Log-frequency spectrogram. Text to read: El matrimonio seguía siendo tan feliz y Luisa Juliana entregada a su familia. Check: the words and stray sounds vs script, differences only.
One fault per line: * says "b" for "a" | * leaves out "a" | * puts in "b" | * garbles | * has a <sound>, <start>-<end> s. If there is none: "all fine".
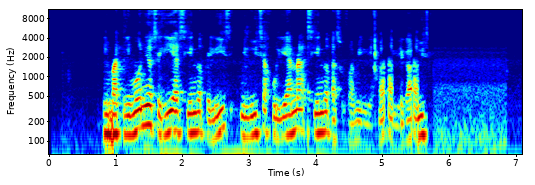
* leaves out "tan"
* says "siendo" for "entregada"
* garbles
